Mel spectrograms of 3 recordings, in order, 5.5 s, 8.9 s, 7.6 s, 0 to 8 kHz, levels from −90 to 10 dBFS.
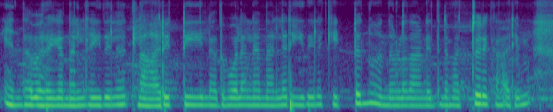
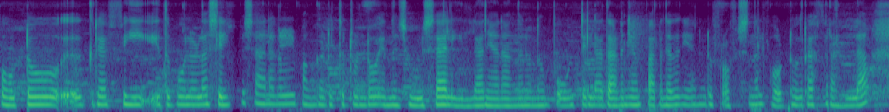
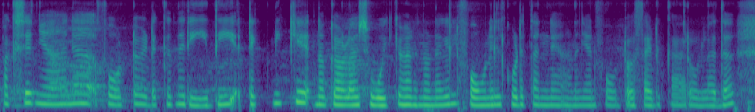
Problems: background conversations at intervals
